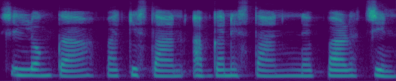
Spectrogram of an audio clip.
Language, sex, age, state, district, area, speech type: Odia, female, 18-30, Odisha, Kalahandi, rural, spontaneous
